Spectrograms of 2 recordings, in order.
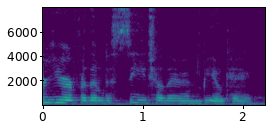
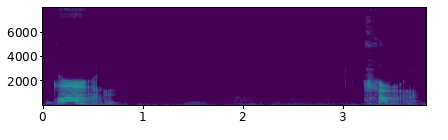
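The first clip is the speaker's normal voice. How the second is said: knowing disbelief. Retold or imitated. Reacting to grandma's excuse.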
